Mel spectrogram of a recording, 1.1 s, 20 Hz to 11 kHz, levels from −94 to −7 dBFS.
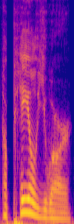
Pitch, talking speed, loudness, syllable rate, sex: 130 Hz, 215 wpm, -17 LUFS, 5.6 syllables/s, male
